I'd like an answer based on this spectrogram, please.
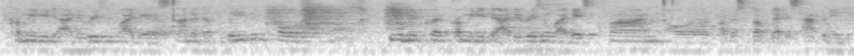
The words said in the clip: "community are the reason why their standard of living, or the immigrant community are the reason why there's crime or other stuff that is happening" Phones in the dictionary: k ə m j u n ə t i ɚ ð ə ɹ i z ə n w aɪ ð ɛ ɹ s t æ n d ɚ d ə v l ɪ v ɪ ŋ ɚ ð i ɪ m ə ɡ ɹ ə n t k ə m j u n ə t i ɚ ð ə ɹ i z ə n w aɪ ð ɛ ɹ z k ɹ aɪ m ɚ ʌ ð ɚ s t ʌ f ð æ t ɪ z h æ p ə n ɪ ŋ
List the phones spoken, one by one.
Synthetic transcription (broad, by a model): k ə m j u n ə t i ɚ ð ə ɹ i z ə n w aɪ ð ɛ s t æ n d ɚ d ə p l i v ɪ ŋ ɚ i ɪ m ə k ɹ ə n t k ə m j u n ə t i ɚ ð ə ɹ i z ə n w aɪ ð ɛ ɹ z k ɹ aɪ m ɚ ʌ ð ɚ s t ʌ f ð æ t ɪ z h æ p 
